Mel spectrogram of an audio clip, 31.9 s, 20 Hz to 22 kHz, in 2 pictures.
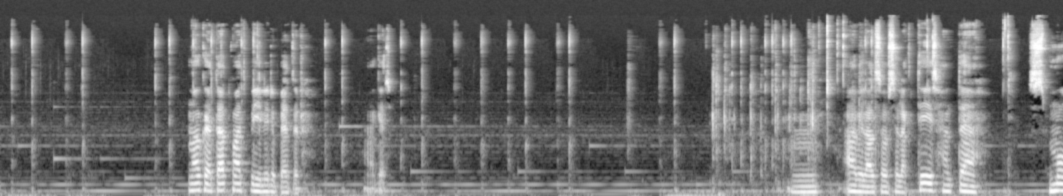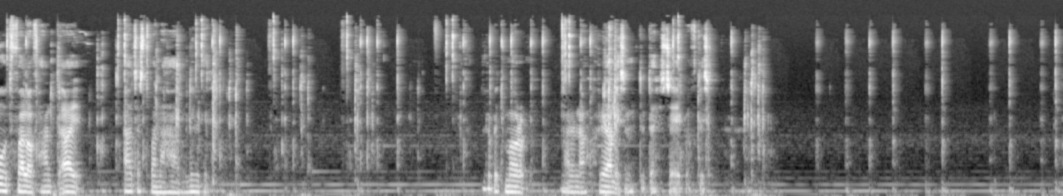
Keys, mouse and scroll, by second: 1.0-8.4 middle drag, 10.7 shift+z, 11.2 Tab, 11.9 a, 12.4-14.3 right drag, 13.8-17.0 drag, 14.6 middle click, 16.2-17.6 middle drag, 16.7 g, 18.2 r, 19.3 g, 20.4 r, 22.0 a, 22.7-25.0 right drag, 24.9 g, 26.4 Tab, 27.2 shift+z.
